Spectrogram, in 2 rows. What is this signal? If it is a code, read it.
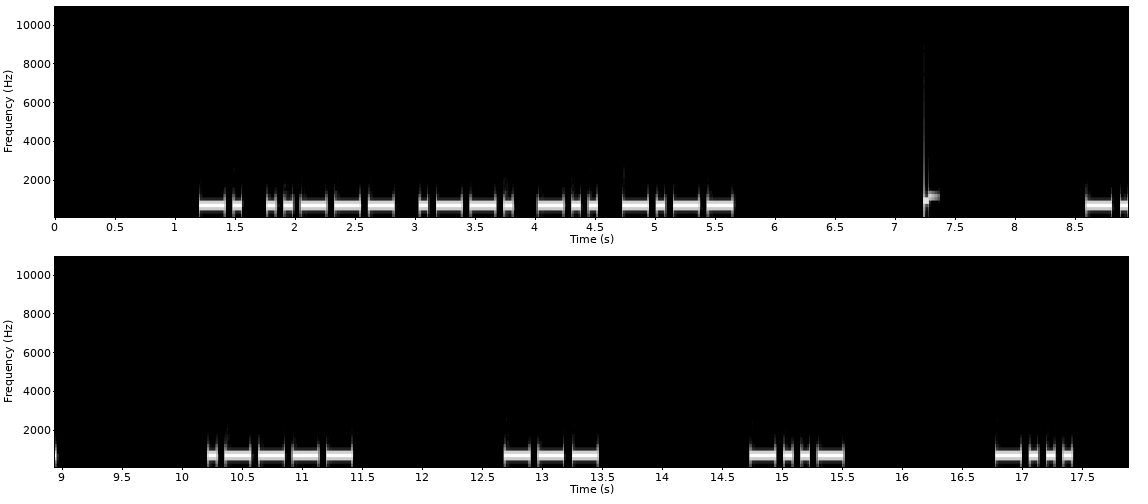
Morse code, heard as a keyed tone, about 17 wpm, spaced as for 9 wpm, 700 Hz. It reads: N2PDY N1OXB
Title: USA Call Signs - 5 Characters - 6x Character Spacing - 17wpm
